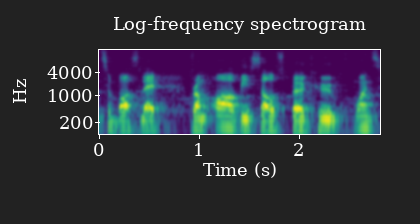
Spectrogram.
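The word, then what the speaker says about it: Szoboszlai: for the likes of dominic so boss so bosley so i believe that's how you pronounce it to bosley from rb salzburg who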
